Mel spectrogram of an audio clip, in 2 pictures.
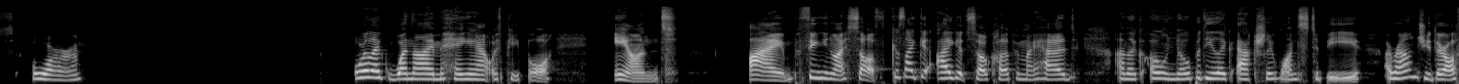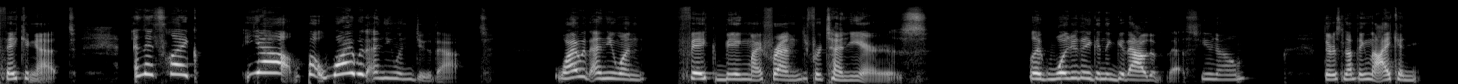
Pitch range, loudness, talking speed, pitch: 240-290 Hz, -20 LUFS, 160 wpm, 260 Hz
